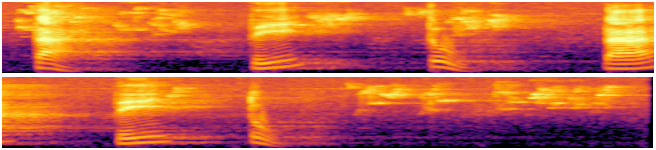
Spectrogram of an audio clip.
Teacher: Huruf ta keluar dari ujung lidah dari arah punggungnya dan menempel pada gusi dua gigi seri atas.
